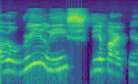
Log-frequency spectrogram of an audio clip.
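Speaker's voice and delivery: slow delivery, "release" stressed and stretched out.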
